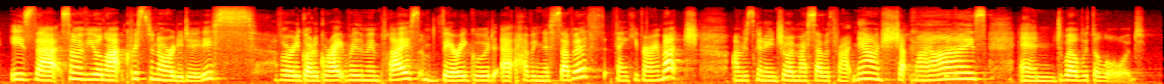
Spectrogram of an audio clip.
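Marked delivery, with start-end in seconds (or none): none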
